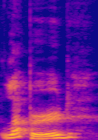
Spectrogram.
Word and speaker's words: leopard: the word leopard and leopard is definitely confusing in terms of the vowel letters versus the sounds because we don't really have um the sounds in leopard there's just two vowel sounds first of all we have the red tent vowel in that first syllable and la lep is stressed lap and perd is unstressed the letters ar say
